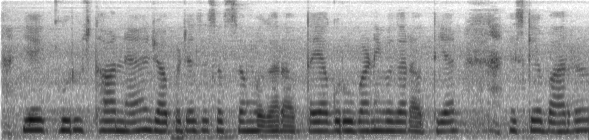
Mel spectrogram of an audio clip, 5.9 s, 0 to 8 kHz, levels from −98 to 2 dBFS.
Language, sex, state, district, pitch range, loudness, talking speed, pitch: Hindi, male, Haryana, Rohtak, 195-210 Hz, -18 LUFS, 215 wpm, 205 Hz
